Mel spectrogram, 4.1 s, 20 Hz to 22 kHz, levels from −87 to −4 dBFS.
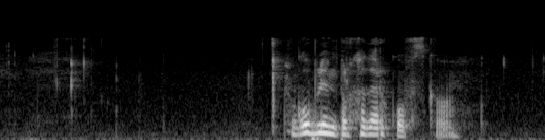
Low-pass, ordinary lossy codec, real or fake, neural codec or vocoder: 7.2 kHz; none; real; none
